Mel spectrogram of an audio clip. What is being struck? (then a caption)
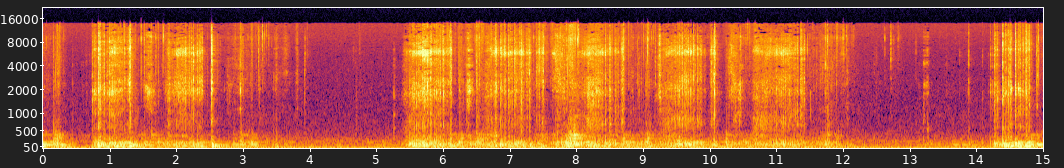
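Bar of soap. A metal blade shaves a solid, palm-sized red bar of soap held in the hand, peeling thick curls off its surface. Repeated scraping strokes give dry, crackling shaves with bright, hissy texture over a low rumble. Louder bursts of scraping alternate with quieter stretches.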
